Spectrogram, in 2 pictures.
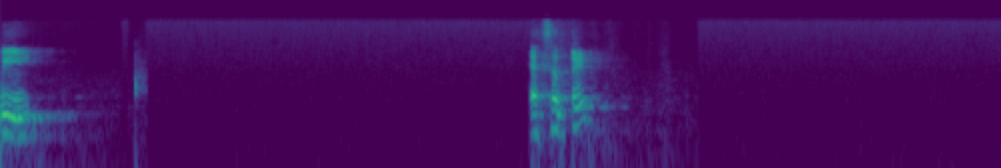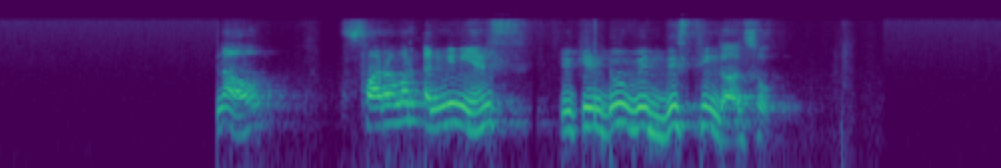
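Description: A man speaks calmly, as if lecturing, close by.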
